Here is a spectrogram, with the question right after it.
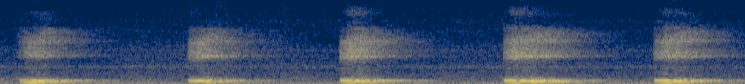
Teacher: और हमें ये ध्यान रखना है कि सबसे पहले जैसे मेरे माउथ पोजीशन शुरू हुई वावल ए ए ए ए ए, तो मेरी जीभ थोड़ी सी ऊपर उठी रहती है, जीभ टेंस रहती है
